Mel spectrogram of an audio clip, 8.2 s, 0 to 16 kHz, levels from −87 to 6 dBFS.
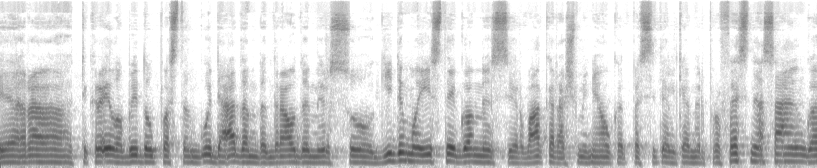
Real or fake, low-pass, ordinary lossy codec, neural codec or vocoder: fake; 14.4 kHz; Opus, 32 kbps; vocoder, 44.1 kHz, 128 mel bands, Pupu-Vocoder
